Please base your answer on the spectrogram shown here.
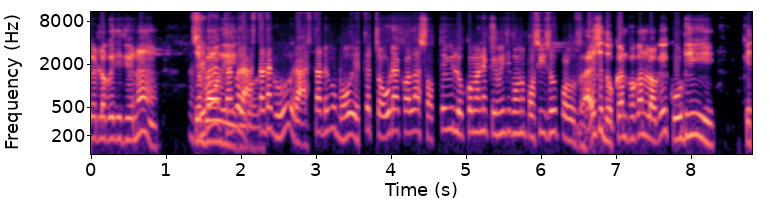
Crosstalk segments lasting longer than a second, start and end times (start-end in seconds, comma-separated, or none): none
